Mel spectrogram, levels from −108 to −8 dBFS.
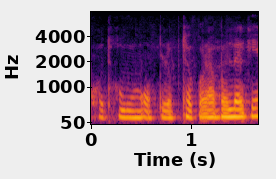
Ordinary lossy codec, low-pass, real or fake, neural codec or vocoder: none; 7.2 kHz; fake; codec, 16 kHz, 2 kbps, FunCodec, trained on Chinese and English, 25 frames a second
